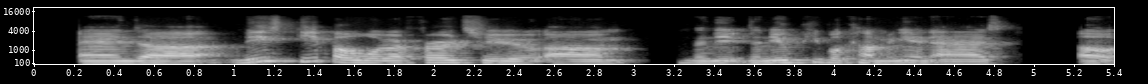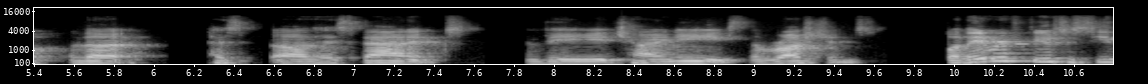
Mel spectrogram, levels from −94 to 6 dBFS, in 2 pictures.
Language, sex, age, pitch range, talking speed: English, male, 30-49, 125-165 Hz, 160 wpm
